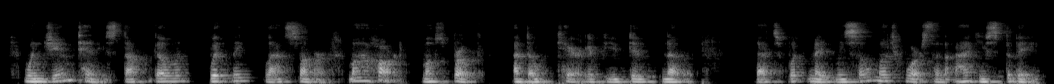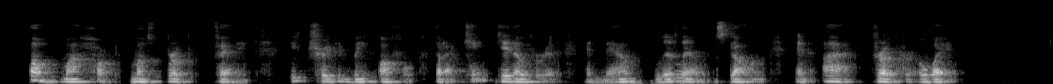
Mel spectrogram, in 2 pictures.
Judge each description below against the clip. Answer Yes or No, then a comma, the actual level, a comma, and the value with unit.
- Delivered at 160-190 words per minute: Yes, average, 170 wpm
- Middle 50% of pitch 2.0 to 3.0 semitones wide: Yes, average, 2.7 semitones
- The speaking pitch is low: Yes, low, 120 Hz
